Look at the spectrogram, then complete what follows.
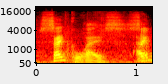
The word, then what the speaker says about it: Sienkiewicz: I thought it was Psychwise. that's the way Liefeld pronounces it.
